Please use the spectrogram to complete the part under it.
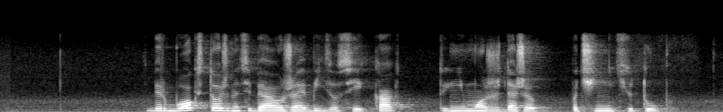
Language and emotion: Russian, angry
